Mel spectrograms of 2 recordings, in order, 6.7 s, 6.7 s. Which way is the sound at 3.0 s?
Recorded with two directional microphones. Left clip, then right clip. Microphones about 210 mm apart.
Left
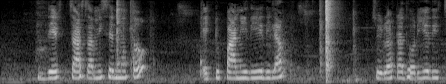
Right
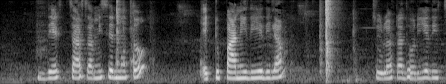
55° right (ahead or behind).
